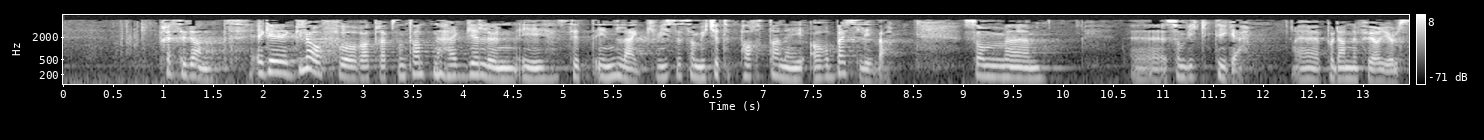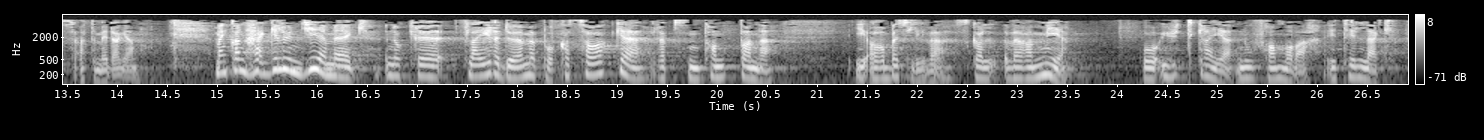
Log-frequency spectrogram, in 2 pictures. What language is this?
Norwegian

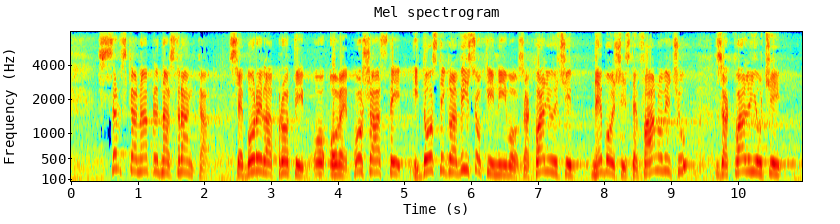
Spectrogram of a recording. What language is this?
Serbian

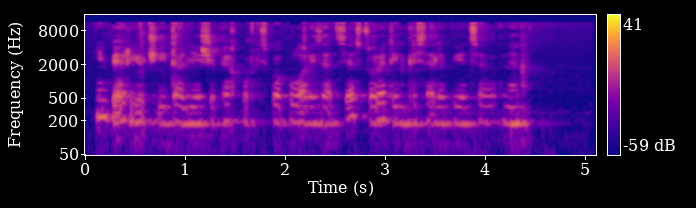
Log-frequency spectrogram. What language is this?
Georgian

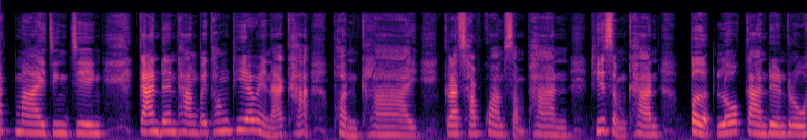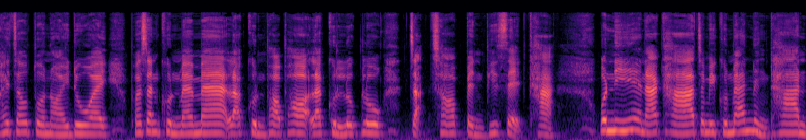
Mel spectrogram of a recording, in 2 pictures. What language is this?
Thai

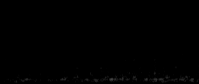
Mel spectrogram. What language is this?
Uzbek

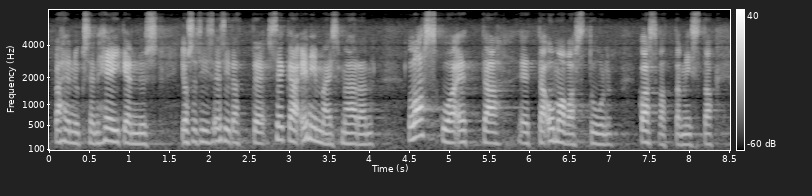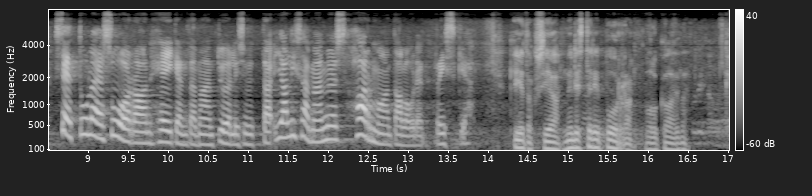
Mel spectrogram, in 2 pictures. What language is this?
Finnish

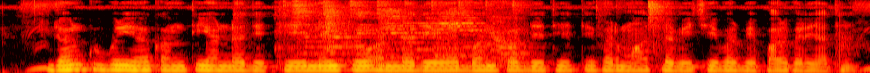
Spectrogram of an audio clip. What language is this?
Chhattisgarhi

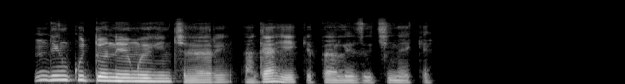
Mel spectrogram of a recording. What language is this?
Igbo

